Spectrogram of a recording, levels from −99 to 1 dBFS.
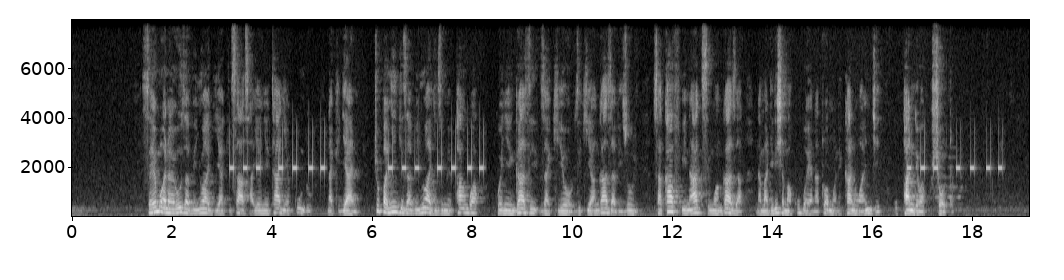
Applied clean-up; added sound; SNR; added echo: none; Telephone; 8 dB; none.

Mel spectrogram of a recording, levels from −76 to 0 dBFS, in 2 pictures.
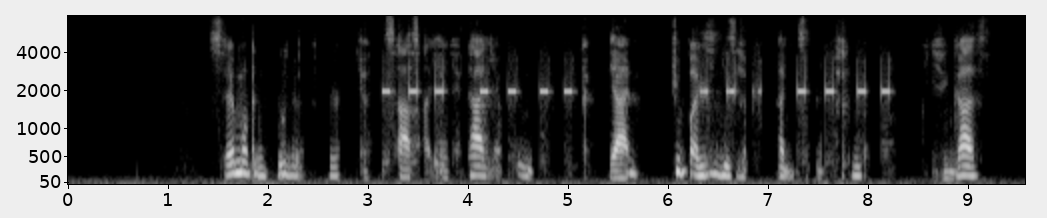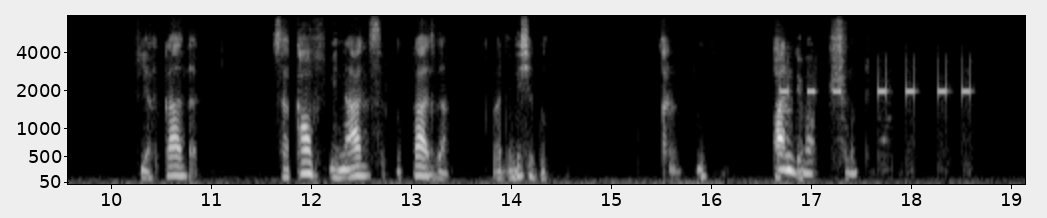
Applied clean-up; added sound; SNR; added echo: neural diffusion model UNIVERSE++.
